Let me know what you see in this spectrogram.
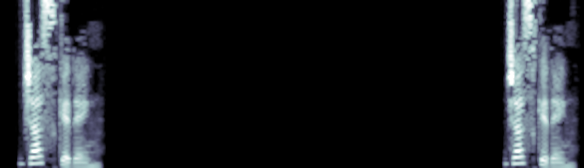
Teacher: The final T is barely heard.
